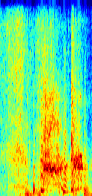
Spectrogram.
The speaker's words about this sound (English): I was not coughing before I came up here. Now I'm coughing.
